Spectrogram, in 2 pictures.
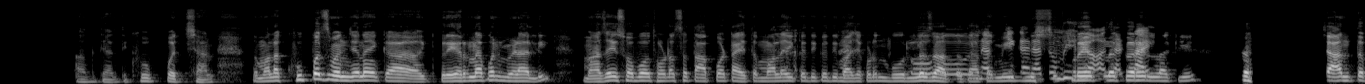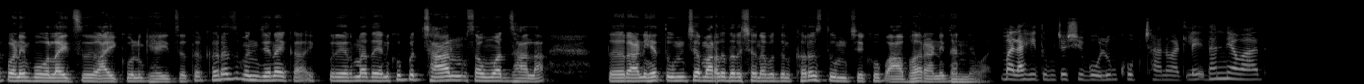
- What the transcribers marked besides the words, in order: chuckle; tapping; laughing while speaking: "तुम्ही असा ट्राय"; chuckle
- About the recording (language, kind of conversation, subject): Marathi, podcast, नातं सुधारायला कारणीभूत ठरलेलं ते शांतपणे झालेलं बोलणं नेमकं कोणतं होतं?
